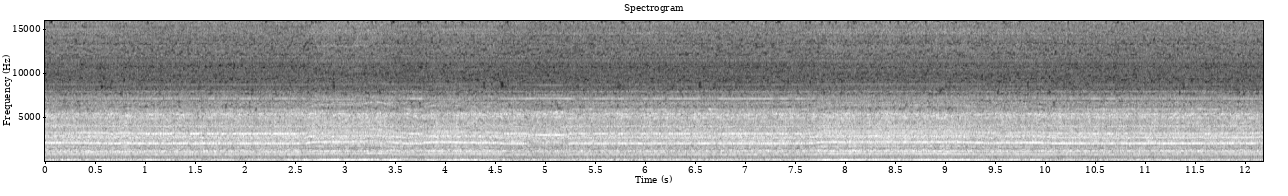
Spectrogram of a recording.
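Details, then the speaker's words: Hydro-Gear T2 hydrostatic transmission, rebuilt and purged of air on the bench, driven by a drill, oil level correct: steady even whine with smooth drill hum, no knocks, grinding or surging; normal operation. "Seems like everything's working really well now."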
